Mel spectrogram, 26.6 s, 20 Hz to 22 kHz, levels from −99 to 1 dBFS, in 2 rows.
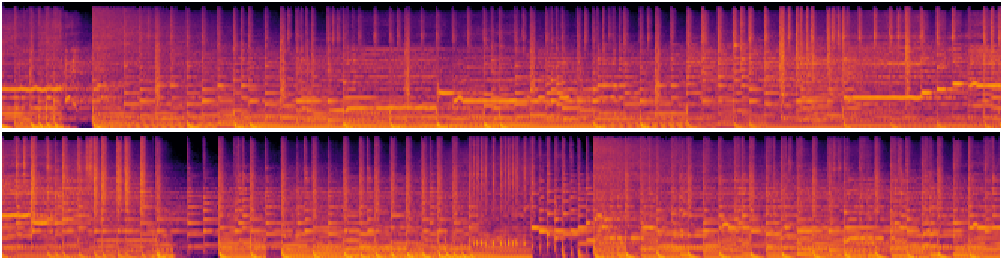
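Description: From 9.14 to 15.33 s the sound turns thin, bright and hissy at the top, with sibilant edges sharpened well beyond the rest of the clip. That is pre-emphasis left on: a treble boost matching the J.17 curve, about 11 dB up at 10 kHz relative to 1 kHz, was applied without the complementary de-emphasis cut.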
